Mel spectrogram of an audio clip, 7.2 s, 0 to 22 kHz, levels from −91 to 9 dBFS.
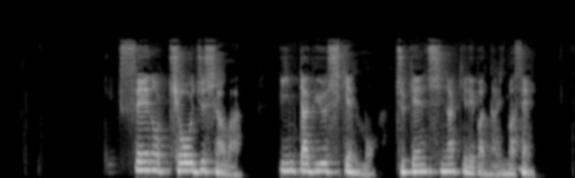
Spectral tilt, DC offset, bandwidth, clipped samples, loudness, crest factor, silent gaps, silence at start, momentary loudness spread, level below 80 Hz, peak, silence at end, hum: -5.5 dB/octave; under 0.1%; 9 kHz; under 0.1%; -22 LUFS; 20 dB; 3.17-3.22 s, 3.31-3.47 s, 4.84-4.94 s; 1.5 s; 16 LU; -46 dBFS; -2 dBFS; 0.5 s; none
